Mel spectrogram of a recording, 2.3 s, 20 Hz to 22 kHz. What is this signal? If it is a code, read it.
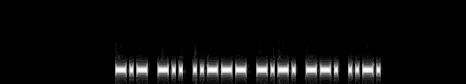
Morse code, heard as a keyed tone, about 67 wpm, 700 Hz. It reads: KD2CGF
